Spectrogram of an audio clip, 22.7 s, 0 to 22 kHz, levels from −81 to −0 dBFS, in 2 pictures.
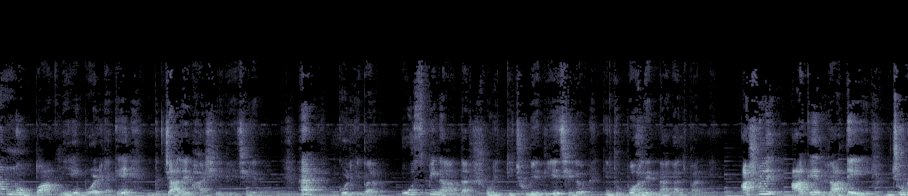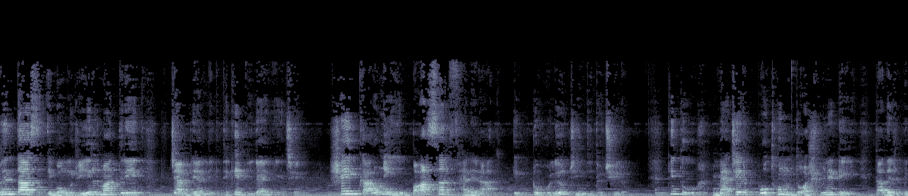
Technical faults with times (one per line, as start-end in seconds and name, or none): none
